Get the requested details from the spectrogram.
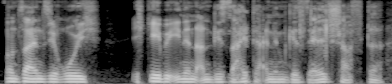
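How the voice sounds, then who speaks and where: A man's voice: low-pitched, fairly even intonation, darkish tone, a little hiss or hum, close to an everyday voice. A man doing a cold, contemptuous English lord. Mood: coldly threatening. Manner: cool, contemptuous, measured. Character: cold, mocking English lord, older brother-in-law. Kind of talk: audiobook reading.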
